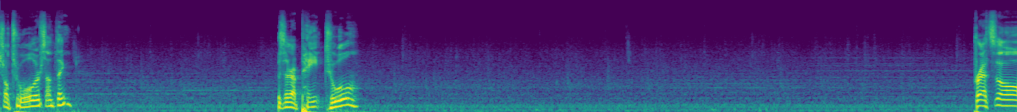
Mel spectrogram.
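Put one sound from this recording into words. A man speaks briefly and expressively into a close microphone, with long pauses.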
